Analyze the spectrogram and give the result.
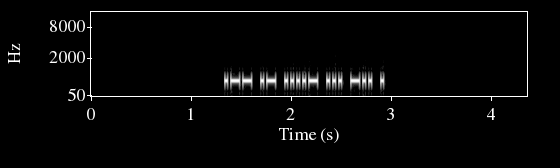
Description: Morse code, heard as a keyed tone, about 40 wpm, 700 Hz. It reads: WA4SDE
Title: USA Call Signs - 6 Characters - 40wpm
